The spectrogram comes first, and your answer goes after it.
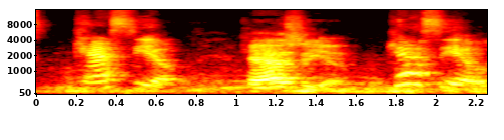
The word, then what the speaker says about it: Cascio: Casio, like your watch. So the C is silent.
